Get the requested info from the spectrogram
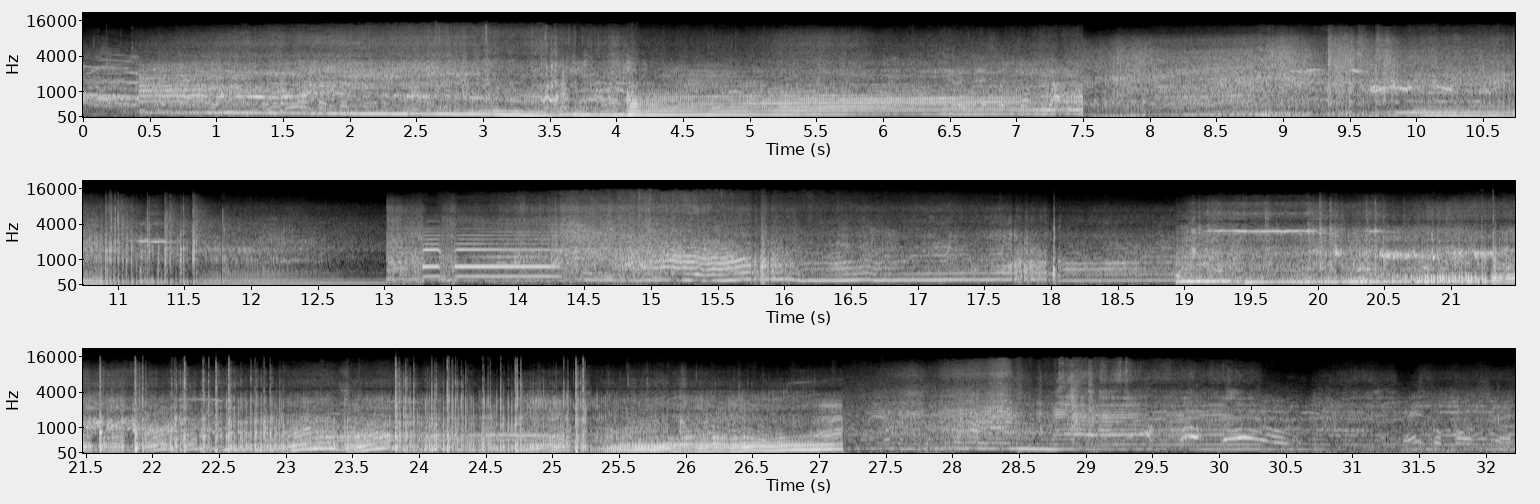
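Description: Rally cars driven hard on a special stage in a run of short clips: engines revving high through gear changes, rising and falling in pitch as each car passes, with tyres scrabbling on loose gravel. The sound changes abruptly several times as one car gives way to the next.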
